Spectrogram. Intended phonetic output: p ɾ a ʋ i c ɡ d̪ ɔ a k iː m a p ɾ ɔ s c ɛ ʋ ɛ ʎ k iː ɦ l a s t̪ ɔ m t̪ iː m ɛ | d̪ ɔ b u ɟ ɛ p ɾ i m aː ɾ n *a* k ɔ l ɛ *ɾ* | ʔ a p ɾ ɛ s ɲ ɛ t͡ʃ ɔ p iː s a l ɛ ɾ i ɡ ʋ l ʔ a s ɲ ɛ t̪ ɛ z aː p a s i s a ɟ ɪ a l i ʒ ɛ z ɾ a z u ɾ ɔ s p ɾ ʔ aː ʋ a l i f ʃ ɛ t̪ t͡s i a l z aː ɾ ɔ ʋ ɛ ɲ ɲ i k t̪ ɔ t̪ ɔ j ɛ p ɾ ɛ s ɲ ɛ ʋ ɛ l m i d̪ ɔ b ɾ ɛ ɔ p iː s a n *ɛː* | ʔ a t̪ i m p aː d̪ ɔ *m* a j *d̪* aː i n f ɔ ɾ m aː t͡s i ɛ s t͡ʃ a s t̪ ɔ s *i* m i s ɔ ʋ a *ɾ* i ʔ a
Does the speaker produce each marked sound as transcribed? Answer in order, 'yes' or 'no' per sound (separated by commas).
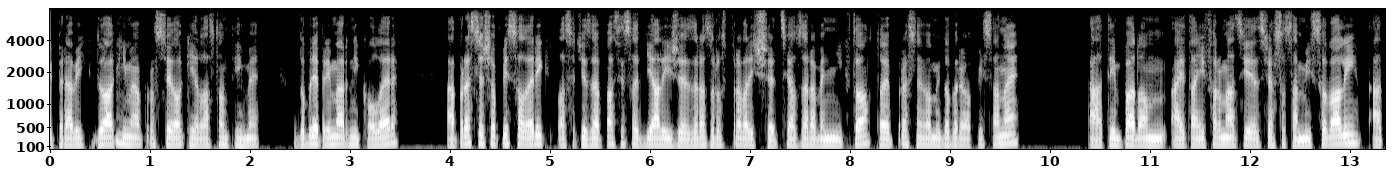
no, yes, yes, yes, no, no, no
